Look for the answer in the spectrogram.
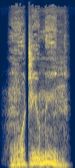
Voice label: Male Orc Ogre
